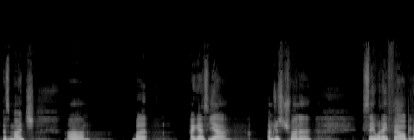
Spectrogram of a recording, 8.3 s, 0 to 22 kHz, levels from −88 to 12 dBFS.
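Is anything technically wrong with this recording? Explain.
No, nothing is technically wrong with this audio.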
